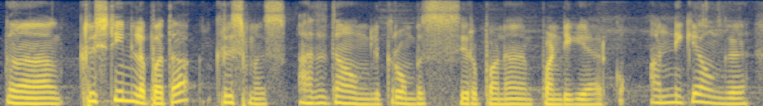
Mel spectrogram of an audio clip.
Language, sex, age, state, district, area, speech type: Tamil, male, 18-30, Tamil Nadu, Krishnagiri, rural, spontaneous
